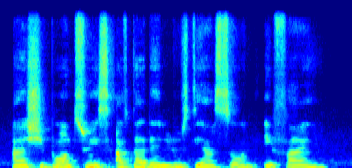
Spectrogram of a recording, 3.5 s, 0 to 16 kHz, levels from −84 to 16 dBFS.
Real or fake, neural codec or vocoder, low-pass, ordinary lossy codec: fake; autoencoder, 48 kHz, 128 numbers a frame, DAC-VAE, trained on Japanese speech; 14.4 kHz; none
